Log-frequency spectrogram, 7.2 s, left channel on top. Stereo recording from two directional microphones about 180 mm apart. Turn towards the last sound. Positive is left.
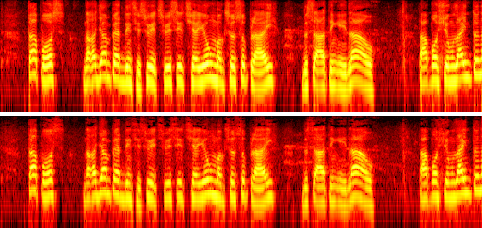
turn(degrees=45)  # may be behind; listen again after turning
